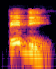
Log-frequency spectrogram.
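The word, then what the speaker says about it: παιδί: Alfa ketemu iota. Jadi bacanya jadi Jadi bacanya jadi pedi itu child ya.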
